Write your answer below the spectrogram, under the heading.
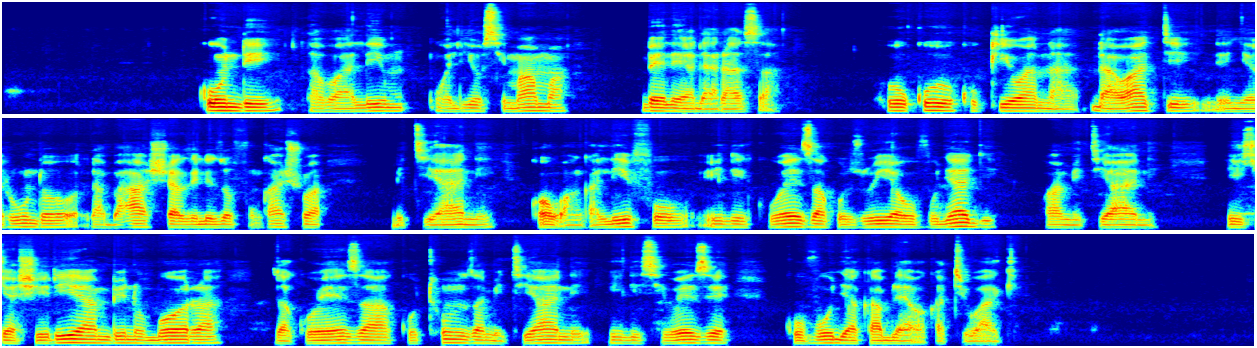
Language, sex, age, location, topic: Swahili, male, 36-49, Dar es Salaam, education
